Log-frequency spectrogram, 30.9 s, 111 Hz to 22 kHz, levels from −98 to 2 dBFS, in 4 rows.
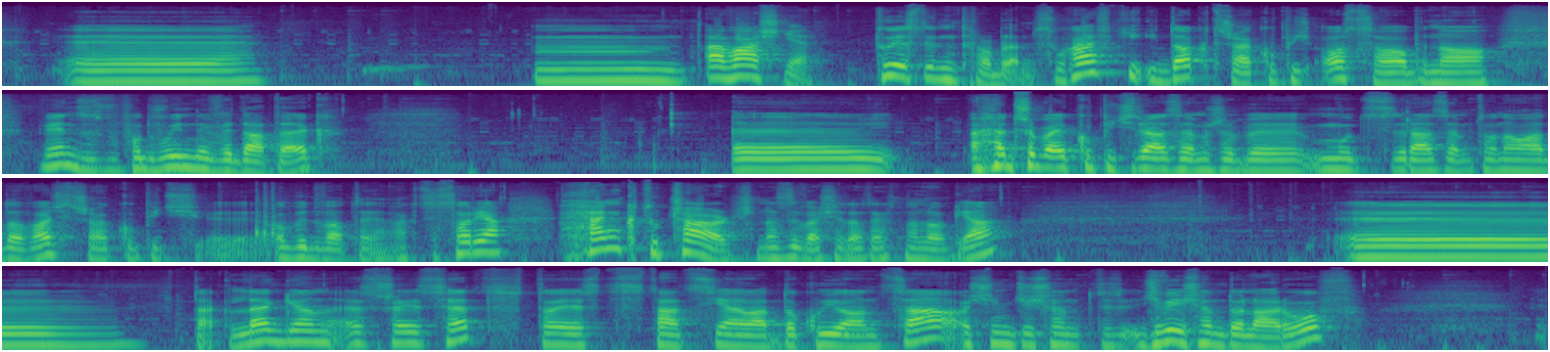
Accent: native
